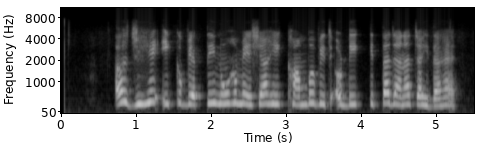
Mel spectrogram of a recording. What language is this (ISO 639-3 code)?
pan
